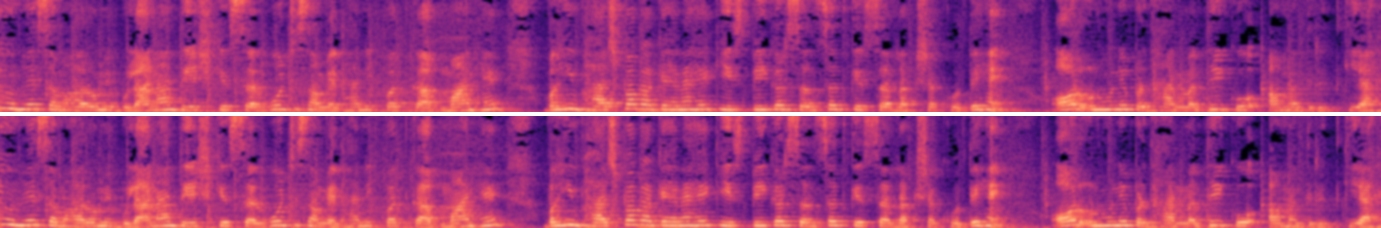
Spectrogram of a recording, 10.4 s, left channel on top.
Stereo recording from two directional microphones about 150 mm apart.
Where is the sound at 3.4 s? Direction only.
10° right (ahead or behind).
